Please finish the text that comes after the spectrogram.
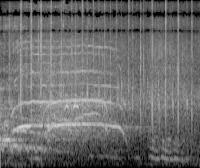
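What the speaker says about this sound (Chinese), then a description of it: "谢谢您各位的掌声鼓励" At a Deyun Society crosstalk show in Chongqing, the audience breaks into loud applause mixed with cheering and a rising whooping voice, then the clapping thins out into scattered claps.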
